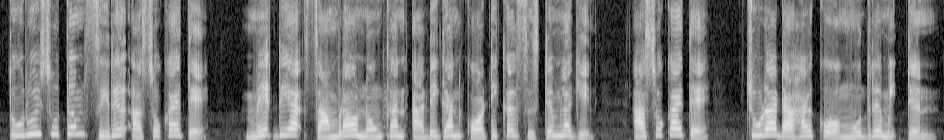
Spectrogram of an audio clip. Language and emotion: Santali, neutral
